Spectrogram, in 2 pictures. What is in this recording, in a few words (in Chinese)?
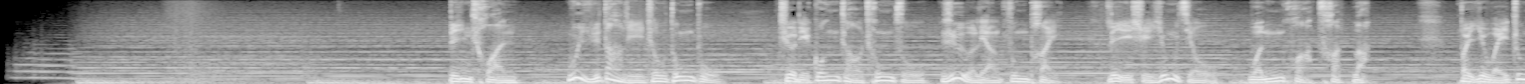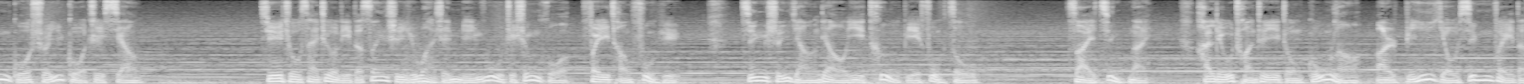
男 城市宣传 大气抒情; 宾川; 城市宣传《宾川》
